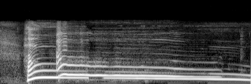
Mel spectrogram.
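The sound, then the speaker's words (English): Voices imitate wolf howls for a Howling for Wolves sponsor message: one starts with a rising cry and a second joins moments later. The loud, sustained notes slide slightly and hold steadily for several seconds, with no talking. “Hey, this portion is brought to you by Howling for Wolves, protecting wolves for future generations.”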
